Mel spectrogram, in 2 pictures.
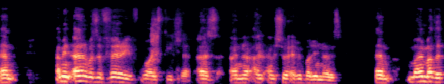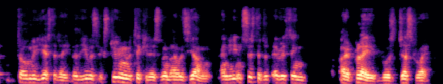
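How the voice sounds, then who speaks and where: With a South African accent, a man talks at a fairly quick pace and ordinary pitch variation. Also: medium pitch for a man. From South Africa (Pretoria). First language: Afrikaans. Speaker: former student, violinist. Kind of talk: memorial tribute. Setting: video call. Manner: halting.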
